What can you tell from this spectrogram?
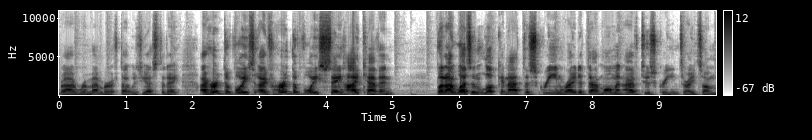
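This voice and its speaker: A man's voice: medium pitch, bright, forceful tone. A middle-aged man hosting a casual livestream, chatty and rambling as he greets viewers by name. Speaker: livestream host. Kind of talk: casual live-stream chat.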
